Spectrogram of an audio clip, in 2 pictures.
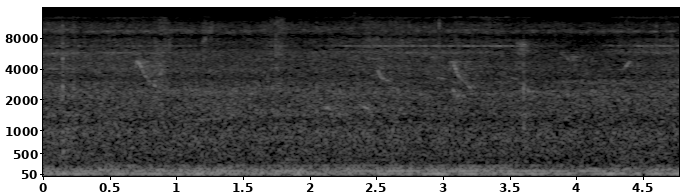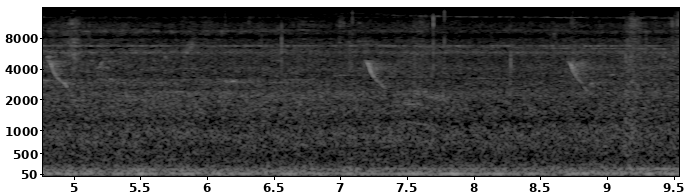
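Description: Birds calling with short, falling chirps, one every second or so, over a steady low rumble.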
